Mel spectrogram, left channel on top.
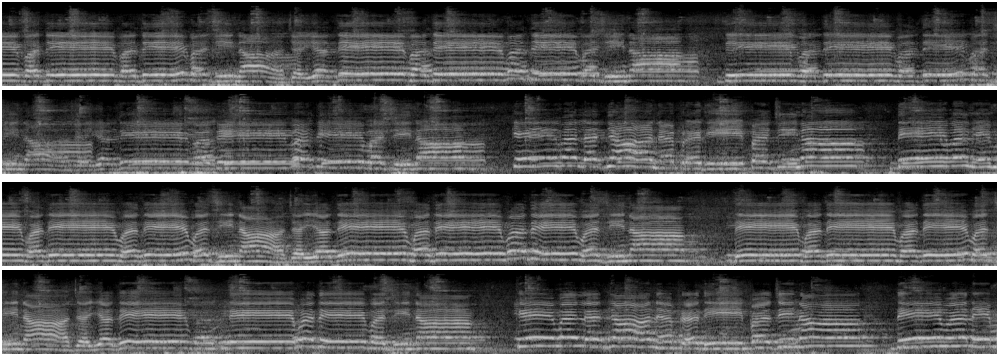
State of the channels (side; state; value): both; normal; correlation 0.04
